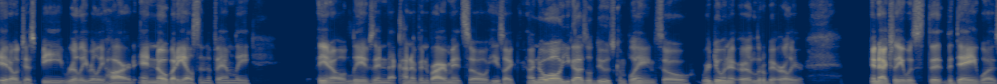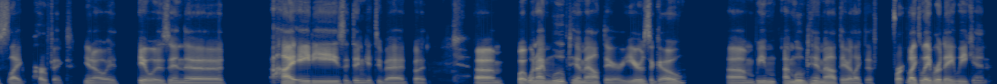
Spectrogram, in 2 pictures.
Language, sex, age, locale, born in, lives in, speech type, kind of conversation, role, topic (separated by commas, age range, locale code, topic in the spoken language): English, male, 50-54, en-US, United States, United States, conversation, unstructured, none, What is your go-to coffee shop for people-watching?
